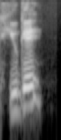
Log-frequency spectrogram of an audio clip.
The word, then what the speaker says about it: hygge: So I've been, philosophically looking at the Danish idea of, I think they say it, hygge. It's spelled Hygge, and it's living the experience or being in the moment.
